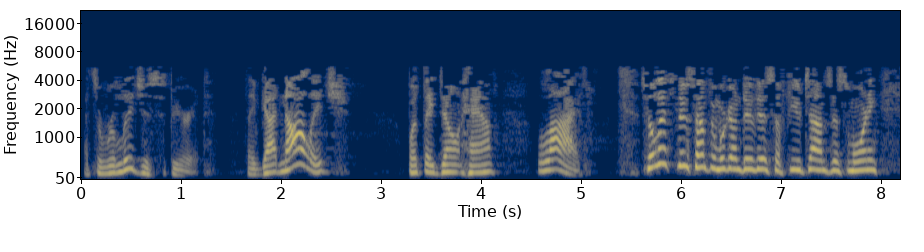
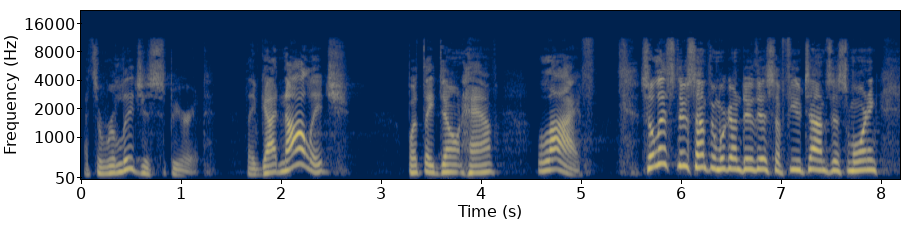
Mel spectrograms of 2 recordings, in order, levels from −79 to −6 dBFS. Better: second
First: garbled, watery; badly; nothing above 5.5 kHz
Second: garbled, watery; slightly; nothing above 11 kHz

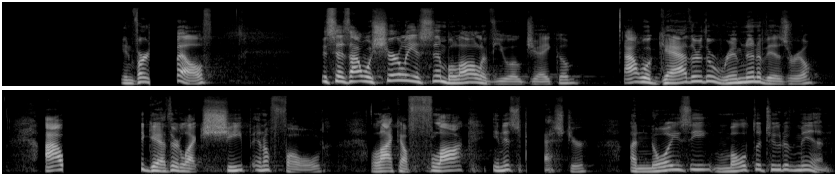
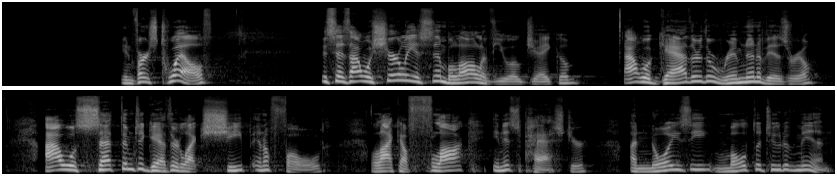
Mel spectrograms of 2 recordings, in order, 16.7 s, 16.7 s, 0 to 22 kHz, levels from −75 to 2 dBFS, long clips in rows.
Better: second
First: audio cutting out; at 1.5 s, at 9 s for 1 s and at 14 s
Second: none

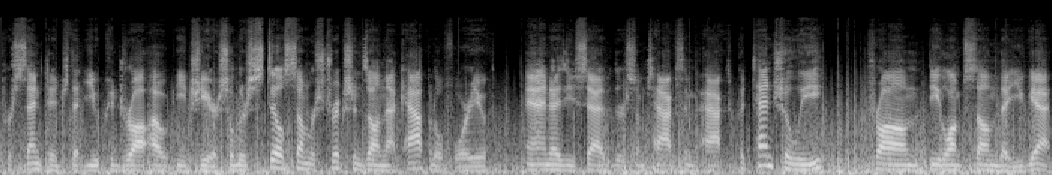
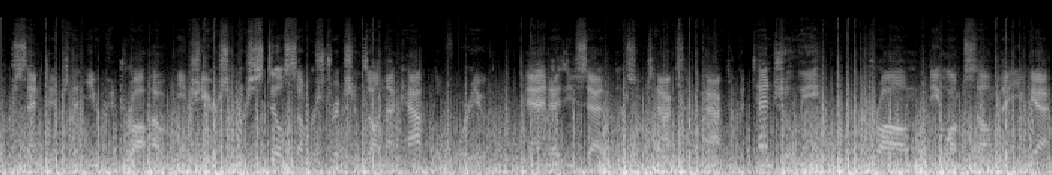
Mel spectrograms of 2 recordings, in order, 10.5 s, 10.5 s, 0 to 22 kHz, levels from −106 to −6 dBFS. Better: first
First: wind noise on the microphone; occasional gusts; 15 dB below the speech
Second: wind noise on the microphone; heavy; 3 dB above the speech

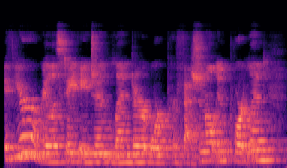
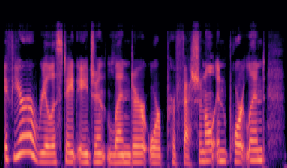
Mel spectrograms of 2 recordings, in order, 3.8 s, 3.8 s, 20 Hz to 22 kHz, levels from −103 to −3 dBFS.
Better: second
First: off-mic speech; far // room echo; noticeable; dies away in 0.5 s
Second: none

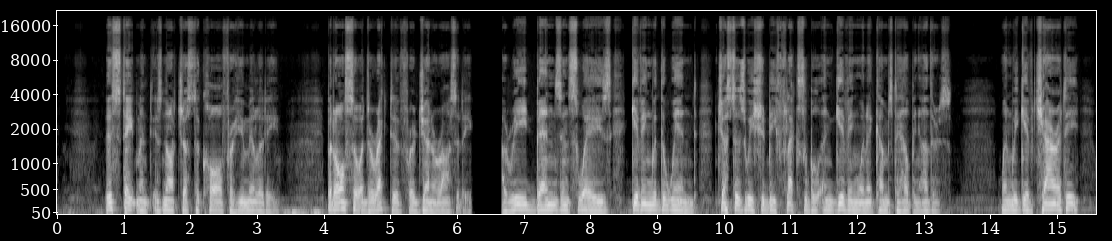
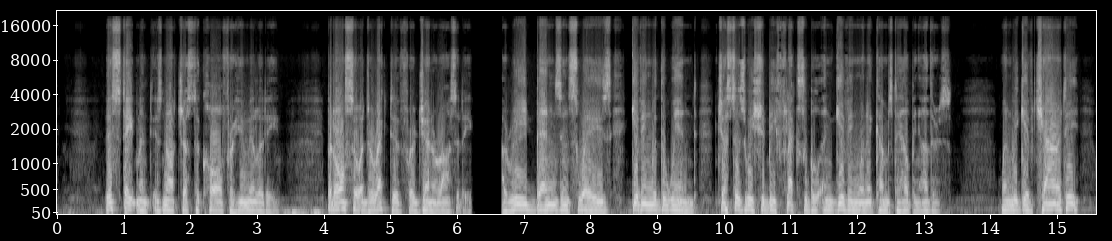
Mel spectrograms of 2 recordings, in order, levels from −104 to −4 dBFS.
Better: first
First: none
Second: distortion; slight; 9% of the sound clipped

